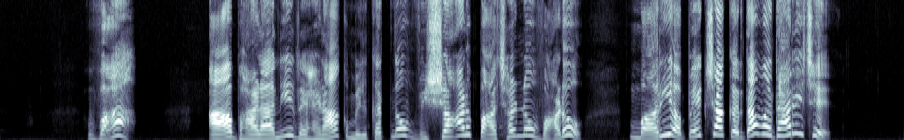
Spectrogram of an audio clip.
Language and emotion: Gujarati, surprised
